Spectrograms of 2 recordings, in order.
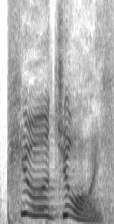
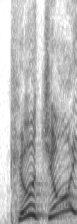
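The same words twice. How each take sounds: First: Said in the usual way. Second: Pure joy? asked high, rising in disbelief; incredulous echo. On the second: Real, not acted. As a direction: question the words Pure joy as if they can't be right. Echoes phrase in disbelief.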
